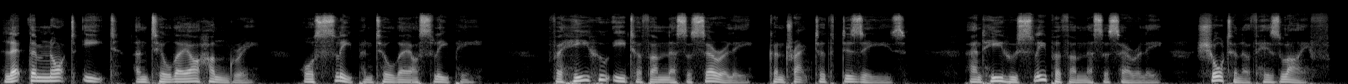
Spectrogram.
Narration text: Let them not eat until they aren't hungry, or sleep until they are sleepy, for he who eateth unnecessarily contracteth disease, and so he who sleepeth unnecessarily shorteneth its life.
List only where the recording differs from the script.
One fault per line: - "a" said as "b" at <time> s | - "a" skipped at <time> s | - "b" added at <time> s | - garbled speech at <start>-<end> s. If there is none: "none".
- "aren't" said as "are" at 1.9 s
- "so" skipped at 9.9 s
- "its" said as "his" at 12.6 s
